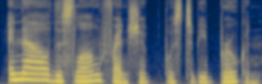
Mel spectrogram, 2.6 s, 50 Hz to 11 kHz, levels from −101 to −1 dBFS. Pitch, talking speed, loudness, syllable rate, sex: 180 Hz, 205 wpm, -18 LUFS, 4.8 syllables/s, female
